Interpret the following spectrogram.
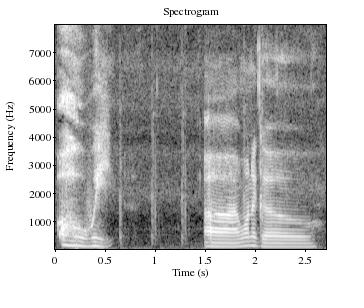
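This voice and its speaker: A young man in casual gaming voice chat, bossy and swearing, often shouting at his teammates. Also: medium pitch, steady tone, slow pace. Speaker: gamer.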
